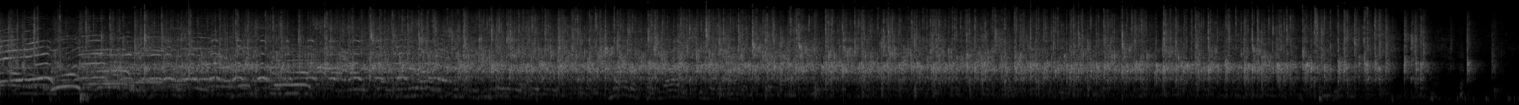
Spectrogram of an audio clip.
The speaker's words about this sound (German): Oh, liebe Leute, lass uns Jesus nochmal einen tosenden Applaus geben.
